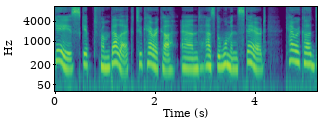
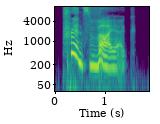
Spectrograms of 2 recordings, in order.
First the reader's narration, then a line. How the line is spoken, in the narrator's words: the witch cried, laughing as would a man after victory in a wrestling bout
